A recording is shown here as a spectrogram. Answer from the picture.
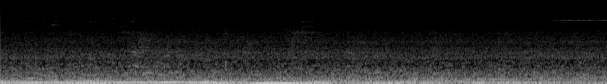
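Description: A road vehicle's low engine rumble in street traffic, swelling as it passes and loudest about halfway through, then easing off.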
